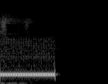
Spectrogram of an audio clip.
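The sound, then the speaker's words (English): A steady, loud telephone dial tone, opening a radio phone tap call, holds one mid-low pitch for about half a second, then cuts off abruptly into silence. “You'll hear it for yourself in your phone tap right now.”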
